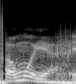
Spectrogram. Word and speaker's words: Omoya: Omoya.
